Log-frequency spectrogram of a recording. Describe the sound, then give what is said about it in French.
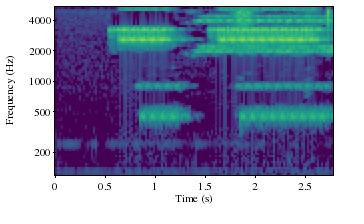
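A telephone rings with an electronic ringtone of high and lower tones sounding together, in two ring bursts separated by a brief gap, moderately faint with no talk. “C'est le téléphone, mais c'est un numéro qu'on ne connaît pas.”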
